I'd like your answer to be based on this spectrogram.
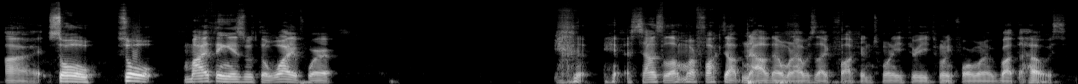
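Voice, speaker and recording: A man's voice: sits low, a little slow, no room sound. A man co-hosting a casual talk show, telling family stories with lots of slang and swearing, and acting out what others said. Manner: slangy, animated, acts out quotes of family. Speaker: podcast co-host. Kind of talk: casual chat with cursing and storytelling.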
